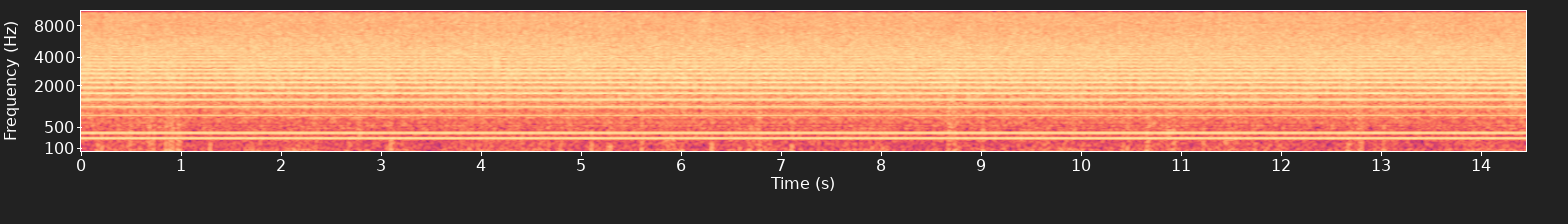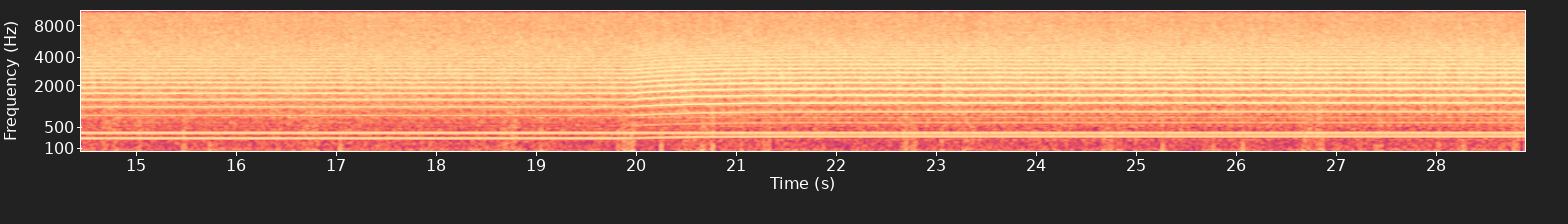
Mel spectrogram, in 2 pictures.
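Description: Near silence with a faint, steady hum whose pitch rises slightly about twenty seconds in.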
